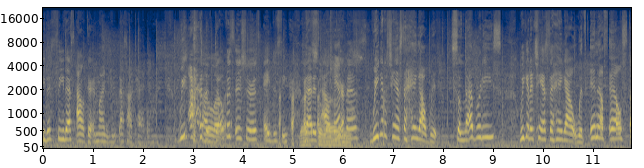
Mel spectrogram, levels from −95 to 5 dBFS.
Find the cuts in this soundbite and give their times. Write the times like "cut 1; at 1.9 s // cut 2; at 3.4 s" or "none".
cut 1; at 6.7 s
